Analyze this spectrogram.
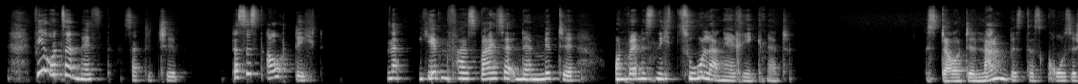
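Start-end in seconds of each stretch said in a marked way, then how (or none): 0.1-1.1 high, curious little bird voice; little sparrow voice. Acted. Chilp compares. 2.3-7.9 high, curious little bird voice; little sparrow voice. Acted. Chilp explains.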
